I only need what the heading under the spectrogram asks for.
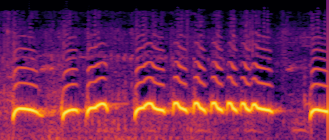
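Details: Green pigeons exchanging calls: a few short rising whistles lead into a quick chain of about eight warbled, wavering notes, followed by a pause and a fresh whistle at the end.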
